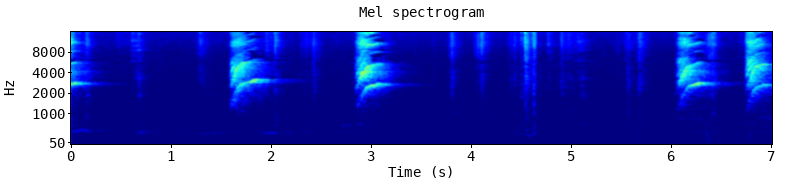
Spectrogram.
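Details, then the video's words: Green pintagols (hooded siskin × canary hybrids), recorded before they go to sleep, give bright, high, twittering calls in short half-second bursts, four times over seven seconds, with faint chirps between. "GRAVANDO PINTAGOL ANTES DELES DORMIR"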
